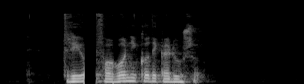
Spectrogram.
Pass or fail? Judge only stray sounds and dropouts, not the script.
fail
